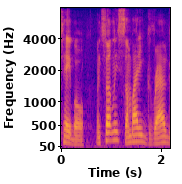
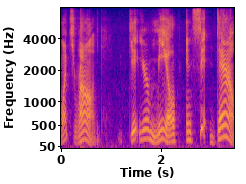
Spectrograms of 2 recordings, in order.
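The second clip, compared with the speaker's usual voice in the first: put-on Valley Girl voice, high; 5 semitones higher than usual. Voicing a game character's lines, giving her a valley girl voice. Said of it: "Valley Girl voice".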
